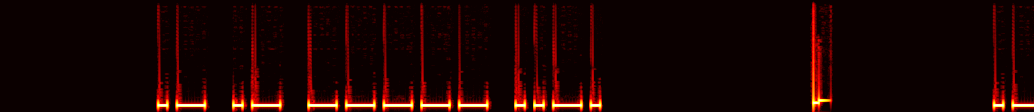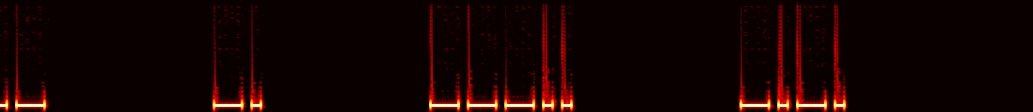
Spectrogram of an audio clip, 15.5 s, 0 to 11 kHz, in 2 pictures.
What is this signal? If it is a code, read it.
Morse code, heard as a keyed tone, about 17 wpm, spaced as for 9 wpm, 700 Hz. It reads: AA0F WN8C
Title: USA Call Signs - 4 Characters - 6x Character Spacing - 17wpm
